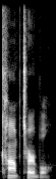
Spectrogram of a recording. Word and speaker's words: comfortable: And the word comfortable, we don't carefully say com fort a be o. In natural speech, it's more like comf-ter-ble. Three beats, not four.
